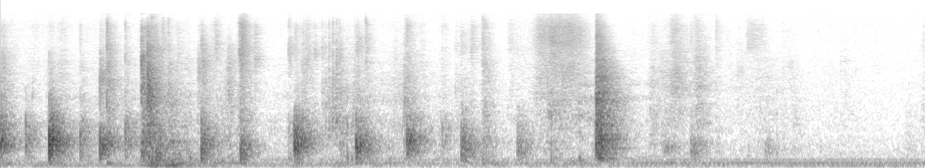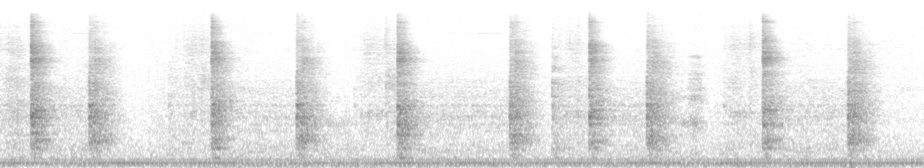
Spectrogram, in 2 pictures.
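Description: Rotary telephone being dialed in a German radio play: many crisp mechanical ticks in quick runs, louder at first, then a steadier series of clicks over a low, constant electrical hum.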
